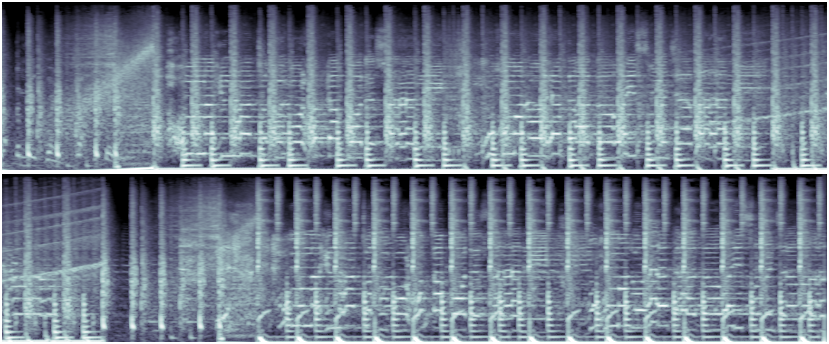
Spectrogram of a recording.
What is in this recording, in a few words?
Bhojpuri Dj Remix Songs Edm Trance Mix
